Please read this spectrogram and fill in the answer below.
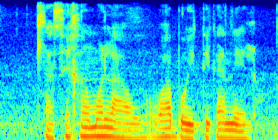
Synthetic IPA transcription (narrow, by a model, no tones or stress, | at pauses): t͡ɬʼasɪχamʊlaɔwabʊitʼɪkʼanɛːlɔ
